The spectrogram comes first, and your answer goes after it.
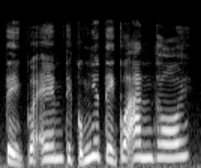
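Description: A woman's voice: high voice, fast, a little mellow, no echo, close to an everyday voice. An actress playing a cheerful young wife who giggles and coaxes her husband. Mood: coaxing. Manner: giggling, coaxing.

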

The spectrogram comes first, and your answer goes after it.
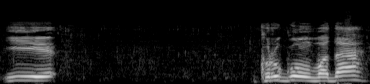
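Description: A man's voice: high voice, little pitch movement, extremely slow, dry recording, muffled recording. A young man vlogging casually outdoors in a forest at night, joking about his own bad luck with a dry, self-mocking humor. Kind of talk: casual vlog talk to camera.

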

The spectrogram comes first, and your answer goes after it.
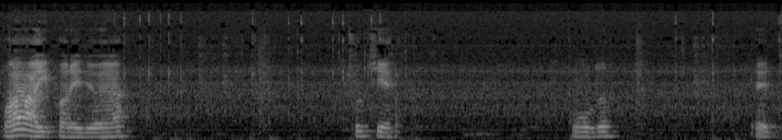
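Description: A young man casually commenting on his own gameplay, muttering to himself and swearing or shouting when startled. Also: medium pitch, level tone, slow, pauses often, poor audio. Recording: faint background noise.

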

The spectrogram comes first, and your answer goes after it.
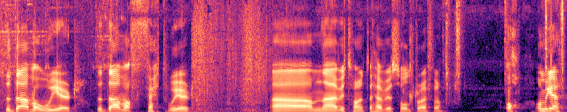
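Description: Young swedish guy streaming a game, chatty, jumpy, mouse clicks and faint hiss behind. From Sweden. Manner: excitable, swings into high-pitched yelps when surprised. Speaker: gaming streamer. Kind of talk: live gameplay commentary.

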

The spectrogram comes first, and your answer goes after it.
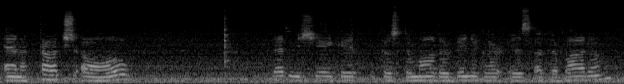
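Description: A woman's voice: lowish voice, steady tone, unhurried. An older woman from the Philippines, cheerfully talking through a home cooking demonstration and listing each ingredient. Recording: home recording with audible background noise.

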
